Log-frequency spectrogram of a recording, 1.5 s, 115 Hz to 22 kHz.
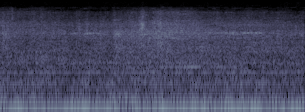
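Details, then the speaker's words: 2001-2005 Honda Civic rear wheel after hub bearing assembly replacement, car jacked up, wheel spun: steady smooth low hum with normal drag, no growl or roar; new bearing healthy. "drag when that's normal but I don't have that loud bearing noise like I said obviously"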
